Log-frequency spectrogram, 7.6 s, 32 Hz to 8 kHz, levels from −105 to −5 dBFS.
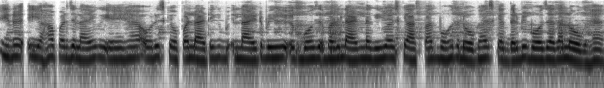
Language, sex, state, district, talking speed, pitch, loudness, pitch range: Hindi, female, Delhi, New Delhi, 255 wpm, 200 Hz, -16 LUFS, 195-210 Hz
